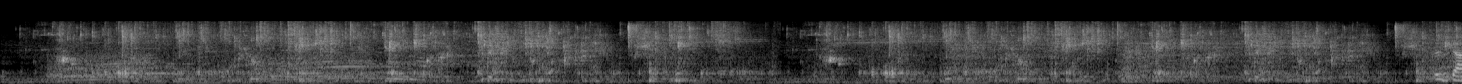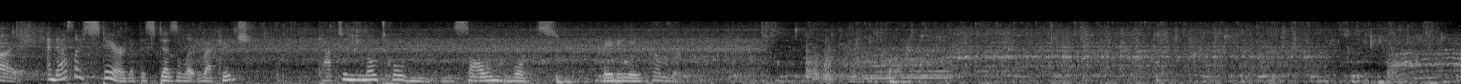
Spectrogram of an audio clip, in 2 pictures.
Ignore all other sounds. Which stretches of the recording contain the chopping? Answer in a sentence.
You can't hear the chopping here.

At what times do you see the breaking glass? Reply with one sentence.
The breaking glass can't be heard in this clip.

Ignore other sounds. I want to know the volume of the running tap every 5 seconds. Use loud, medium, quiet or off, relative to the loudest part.
loud, loud, loud, medium, medium, medium.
